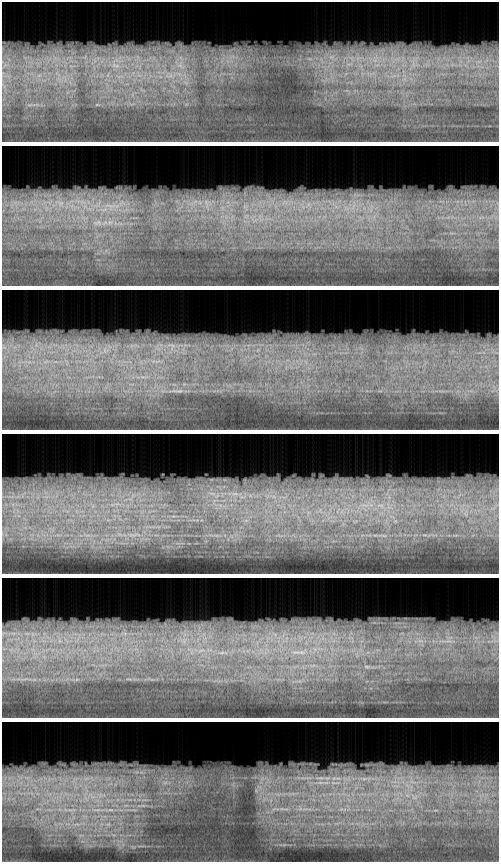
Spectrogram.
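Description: Freight train wagons rolling past: a steady rumble of wheels on the rails, with high-pitched wheel squeal coming and going over it.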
